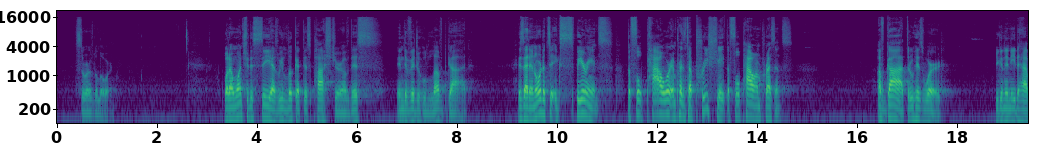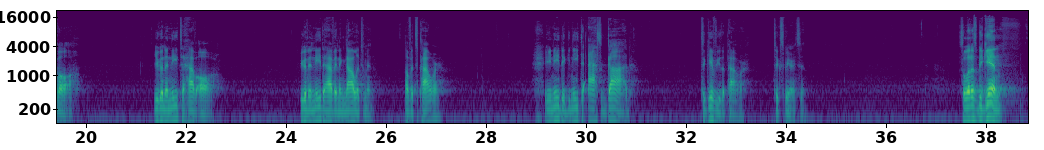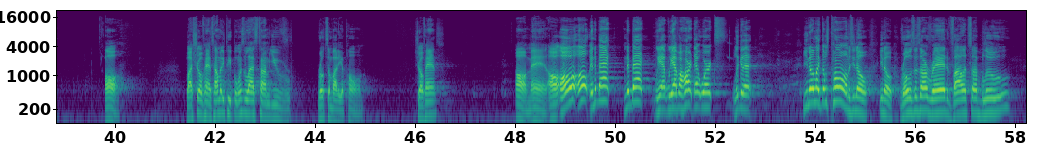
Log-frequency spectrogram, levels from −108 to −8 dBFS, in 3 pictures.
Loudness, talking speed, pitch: -34 LUFS, 155 wpm, 120 Hz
